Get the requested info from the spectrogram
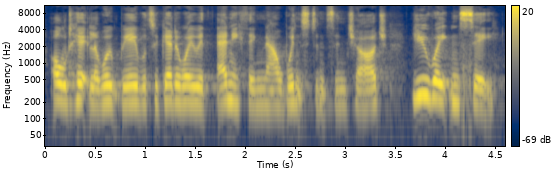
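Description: A woman's voice: mid-range voice, fairly even intonation, brisk, darkish tone, lightly acted. A woman voicing a confident, patriotic older uncle.

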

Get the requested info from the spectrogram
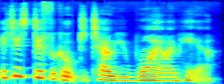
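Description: A woman's voice: medium pitch, lively intonation, fairly quick, warm tone, lightly acted. A woman voicing a polite, earnest soldier who speaks in careful, formal phrases in an audiobook. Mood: guarded. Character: young soldier hiding in a barn, polite, guarded, earnest. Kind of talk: audiobook character voice.

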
